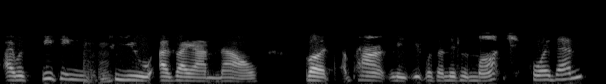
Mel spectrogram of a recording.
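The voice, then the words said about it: Thick Jamaican accent. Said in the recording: “my accent. They thought my accent was too thick and that the people in the United States would not appreciate or be able to understand what I was saying”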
